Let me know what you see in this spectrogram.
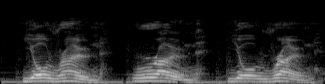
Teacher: the next word starts with a vowel sound. So in this case, we have R linking.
